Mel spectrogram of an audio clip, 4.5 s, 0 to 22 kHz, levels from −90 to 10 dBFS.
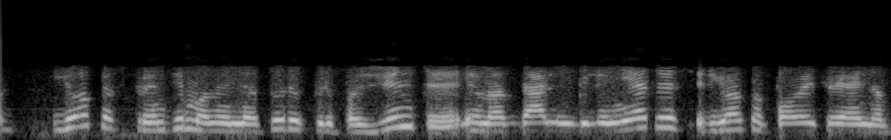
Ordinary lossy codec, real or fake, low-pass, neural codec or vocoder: MP3, 32 kbps; real; 7.2 kHz; none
